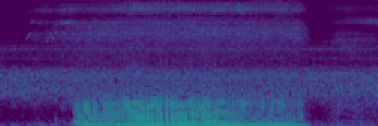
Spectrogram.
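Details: Pug snoring: one long, low, rattling snore lasting about a second and a half, a steady rumbling buzz in the low range, with quiet background before and after.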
